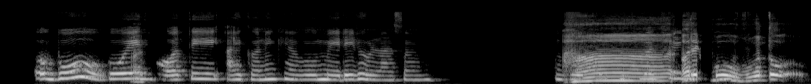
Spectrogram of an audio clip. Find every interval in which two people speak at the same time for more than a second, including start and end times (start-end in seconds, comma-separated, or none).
5.7-7.3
